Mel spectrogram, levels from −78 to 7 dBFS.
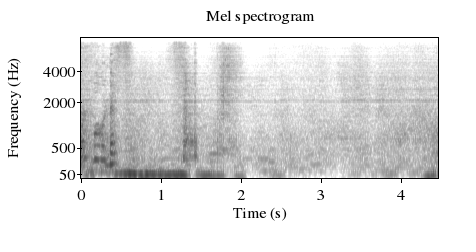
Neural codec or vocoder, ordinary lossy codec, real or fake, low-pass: codec, 44.1 kHz, 0.9 kbps, DAC; none; fake; 7.2 kHz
